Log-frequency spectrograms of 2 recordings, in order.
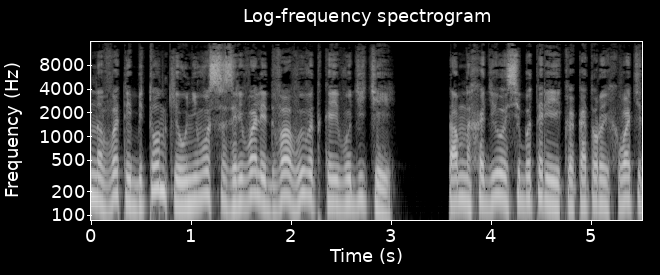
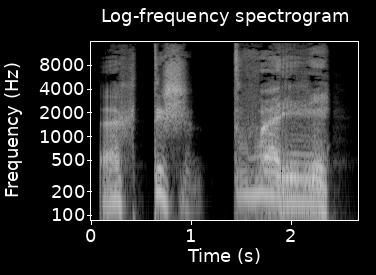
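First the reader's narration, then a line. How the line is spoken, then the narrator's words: Forced through teeth. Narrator (Russian): выдавил он сквозь зубы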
